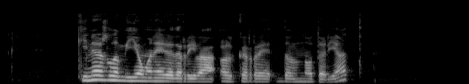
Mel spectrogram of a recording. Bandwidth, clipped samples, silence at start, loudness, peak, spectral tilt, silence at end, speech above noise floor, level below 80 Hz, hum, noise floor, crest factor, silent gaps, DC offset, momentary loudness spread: 11.5 kHz; under 0.1%; 0.8 s; -26 LUFS; -8 dBFS; -7 dB/octave; 1.25 s; 48 dB; -78 dBFS; none; -73 dBFS; 20 dB; none; under 0.1%; 11 LU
